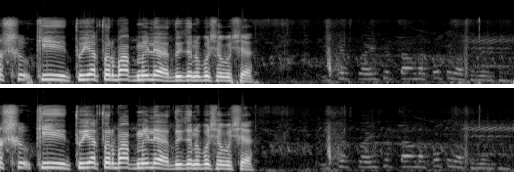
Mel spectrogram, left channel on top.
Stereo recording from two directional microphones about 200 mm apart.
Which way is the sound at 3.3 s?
Centre (ahead or behind).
